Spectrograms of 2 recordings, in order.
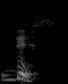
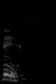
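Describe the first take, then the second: First: The first sound is a hard D. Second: The first sound is a soft TH. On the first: The speaker calls it wrong. "como si fuera una D" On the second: The speaker calls it right. "porque no es D, es T H"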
